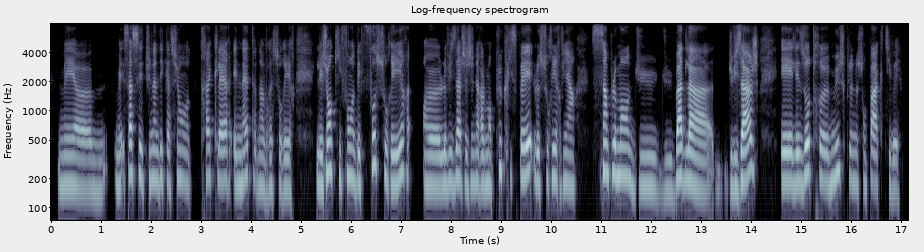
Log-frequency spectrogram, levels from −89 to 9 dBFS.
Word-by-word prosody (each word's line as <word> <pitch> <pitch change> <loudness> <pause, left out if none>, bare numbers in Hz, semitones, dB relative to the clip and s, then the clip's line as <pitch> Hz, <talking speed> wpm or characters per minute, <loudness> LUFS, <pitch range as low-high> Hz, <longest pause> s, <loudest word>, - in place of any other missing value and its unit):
mais 170 0 -3
hem, 155 -1 -2 0.2
mais 175 -1 -5
ça 225 - +4
c'est 215 -4 -3
une 195 0 -4
indication 190 -1 -5 0.2
très 205 -1 -4
claire 195 -1 0
et - - -2
nette 195 +4 -3
d'un 170 -2 -7
vrai 160 +2 -7
sourire. 160 -2 -5 0.4
Les 170 -1 0
gens 235 +7 +4
qui 235 -4 -8
font 210 -2 -2
des 185 -1 0
faux 270 +11 -1
sourires, 210 -3 0 0.3
heu, 170 -1 +1
le 175 +1 0
visage 185 +2 0
est - - -4
généralement 175 -1 -3
plus 245 +8 -4
crispé, 210 +2 +3
le 190 -2 0
sourire 195 +2 -4
vient 175 -2 -4 0.3
simplement 220 -2 +2
du 170 -1 -5
du 155 +1 -10
bas 205 +8 +8
de 190 -2 -4
la 165 -5 +4 0.2
du 180 -4 -9
visage 195 +9 +6 0.5
et 185 0 +5
les 180 +2 +1
autres 215 -5 +3
muscles 200 +1 -3
ne 180 - -7
sont 175 +1 -11
pas 185 +3 +1
activés. 155 -3 -5
185 Hz, 165 wpm, -22 LUFS, 170-205 Hz, 0.5 s, bas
